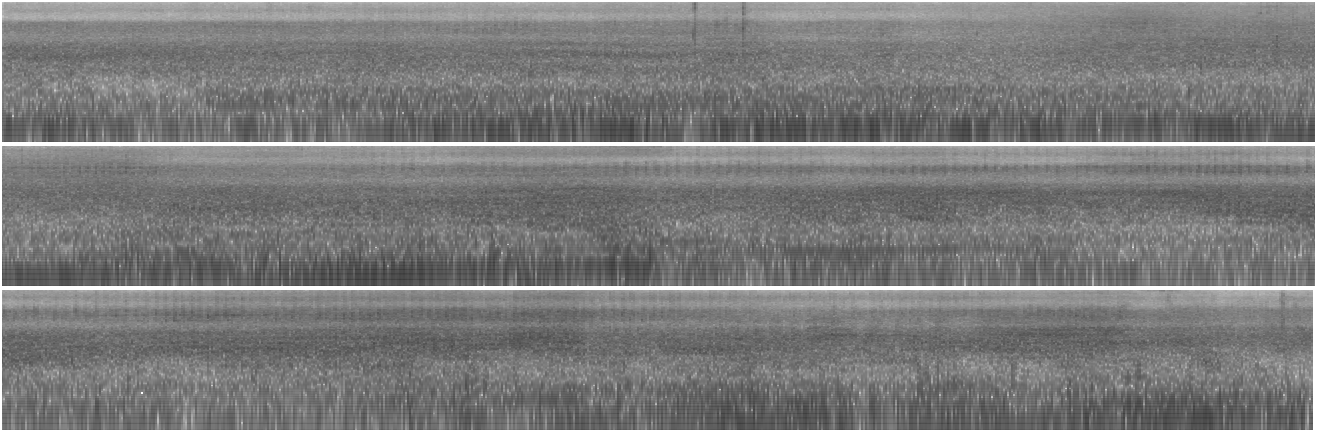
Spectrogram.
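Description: Street traffic: the low engine rumble of a heavy motor vehicle, swelling to its loudest about halfway through, over a steady hum of passing traffic.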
